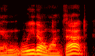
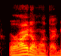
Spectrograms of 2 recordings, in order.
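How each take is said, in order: First: Said in the usual way. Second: I leaned on, dropping low; stress on I. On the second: Shown as a demonstration. Correcting himself to the audience, stress on I. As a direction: correct yourself by hitting I.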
